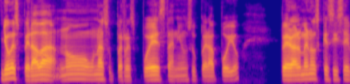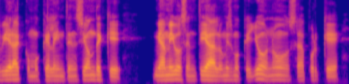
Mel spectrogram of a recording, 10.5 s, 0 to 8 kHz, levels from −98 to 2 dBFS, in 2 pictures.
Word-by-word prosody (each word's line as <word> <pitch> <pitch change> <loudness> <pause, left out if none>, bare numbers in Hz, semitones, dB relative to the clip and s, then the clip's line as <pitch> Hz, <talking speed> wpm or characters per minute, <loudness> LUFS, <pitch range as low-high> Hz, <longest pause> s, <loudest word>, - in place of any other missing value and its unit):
Yo 130 +2 +5
me 150 - +6
esperaba, 120 -1 +5
no 130 +1 -2
una 125 +1 -1
súper 105 -2 -6
respuesta 110 +1 +1
ni 105 0 -11
un 110 - -13
súper 110 -2 -7
apoyo, 110 +3 -4 0.6
pero 115 0 +8
al 120 +1 +6
menos 130 +1 +1
que 125 - -4
sí 120 +2 -2
se 120 +1 -2
viera 120 +1 +1
como 100 -4 -14
que 105 - -4
la 105 - -4
intención 105 +3 -5
de 115 -3 -1
que - - -4 0.4
mi 110 - 0
amigo 120 +2 +2
sentía 110 +1 +1
lo 105 0 -7
mismo 110 -2 -10
que 100 +1 -9
yo, 130 -3 -3
¿no? 115 +1 -8
O - - -14
sea, 105 +1 -7
porque 100 -3 -6
115 Hz, 200 wpm, -23 LUFS, 105-120 Hz, 0.6 s, pero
